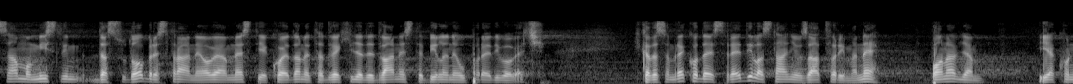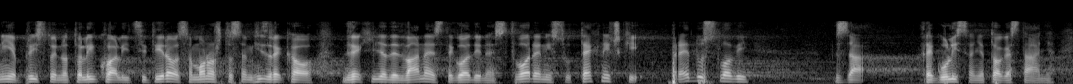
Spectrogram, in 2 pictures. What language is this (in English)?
Serbian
